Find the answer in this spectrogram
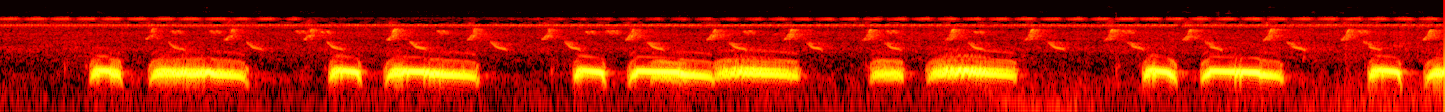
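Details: Spotted doves, a decoy bird meeting a wild one at a roadside spot in Gia Lai, Vietnam: rough, throaty coos in short-then-long pairs, about one phrase a second, with thin high chirps from small birds above.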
